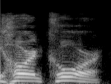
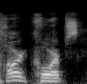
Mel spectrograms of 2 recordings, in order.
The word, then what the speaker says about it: Hard Corps: do something that's totally hardcore, which just happens to be Contra Hardcore. Also, the next person I hear that pronounces this as Hardcorpse, which 90% of those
